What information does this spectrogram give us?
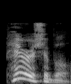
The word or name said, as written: perishable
